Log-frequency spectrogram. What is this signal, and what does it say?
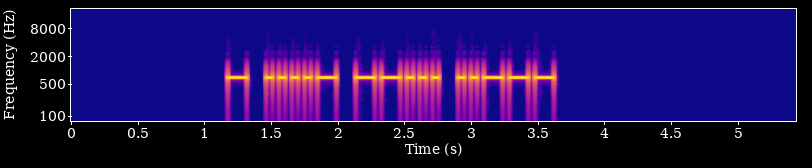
Morse code, heard as a keyed tone, about 25 wpm, 700 Hz. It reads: T472
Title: Numbers - Contest Style - 4-Digit 25wpm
